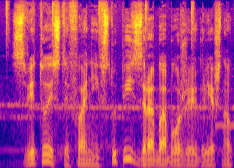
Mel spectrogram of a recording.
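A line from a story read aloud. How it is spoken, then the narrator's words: Muttered. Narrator (Russian): пробормотал я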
